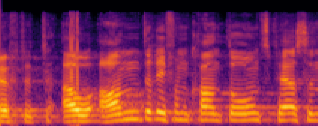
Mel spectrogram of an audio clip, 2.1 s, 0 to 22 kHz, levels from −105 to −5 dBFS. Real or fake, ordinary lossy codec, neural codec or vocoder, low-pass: real; none; none; 14.4 kHz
